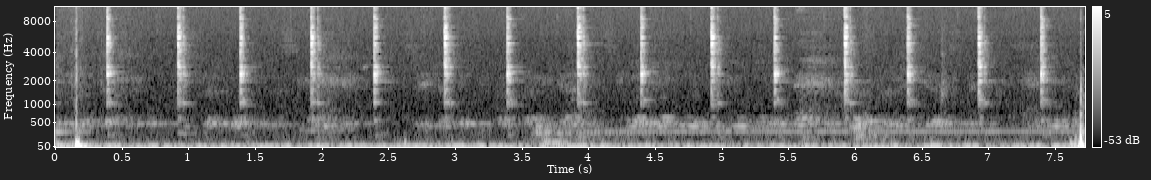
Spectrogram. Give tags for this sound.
clock home radio tic-tac

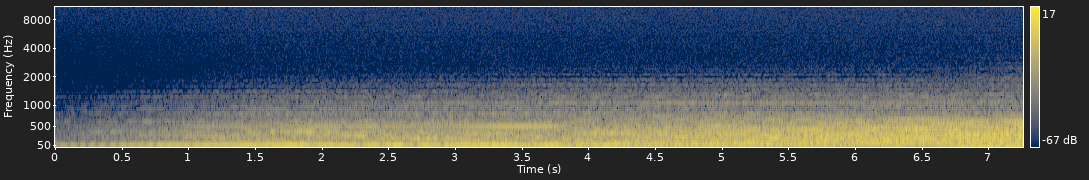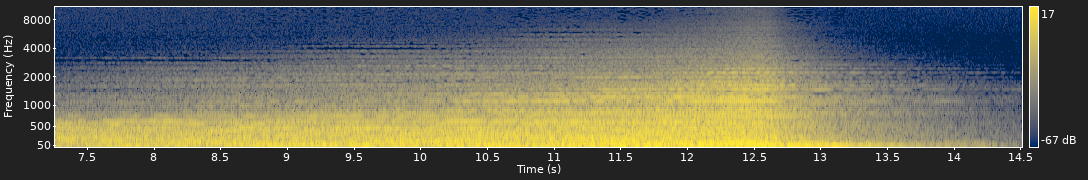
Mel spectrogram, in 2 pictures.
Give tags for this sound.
bass-clarinet crescendo transformation

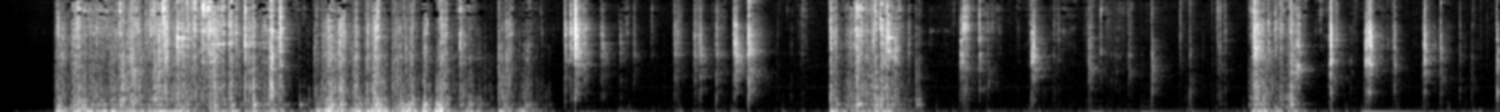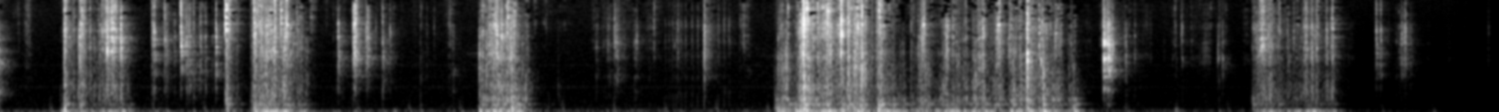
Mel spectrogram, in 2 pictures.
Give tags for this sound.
czech cz panska lego

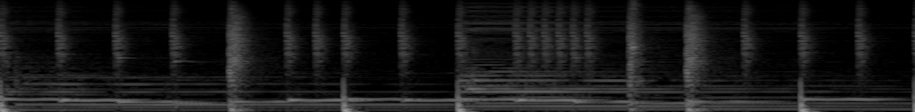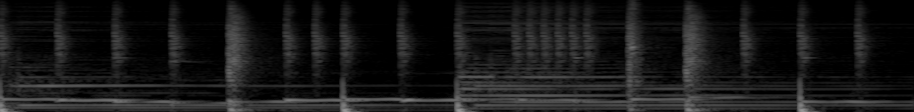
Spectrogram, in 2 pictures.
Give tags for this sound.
drum-loop rhythm percussion-loop quantized percs groovy beats

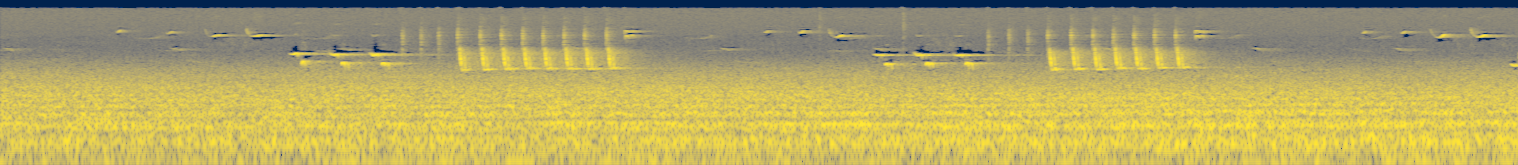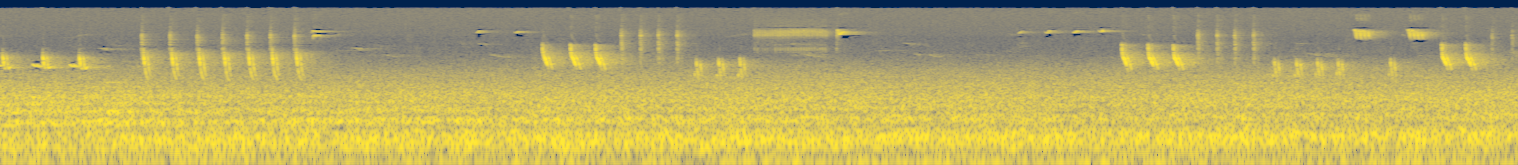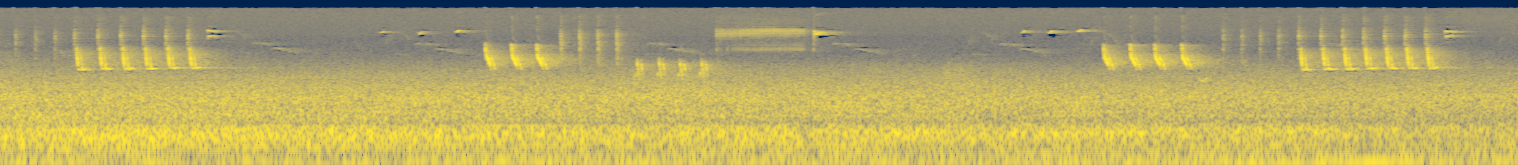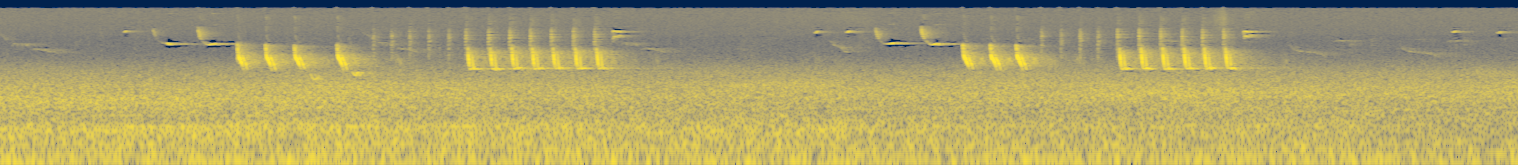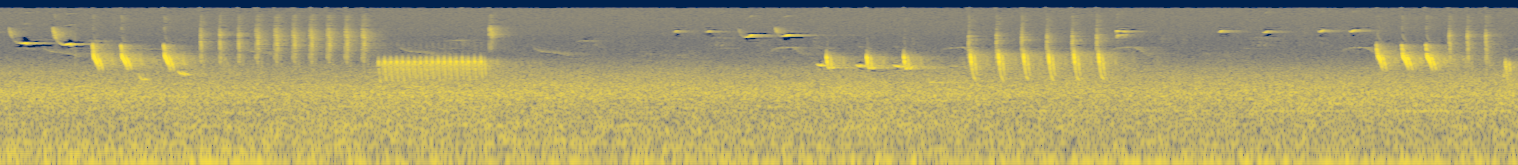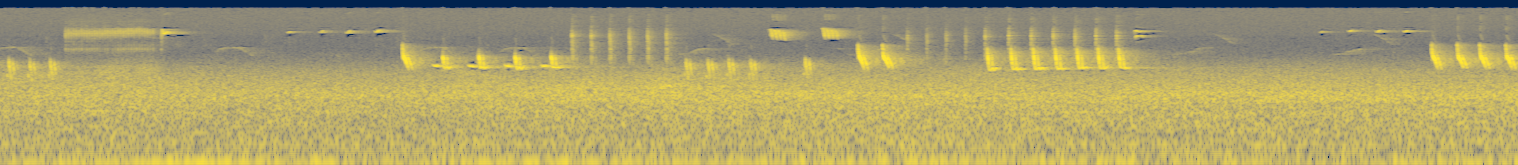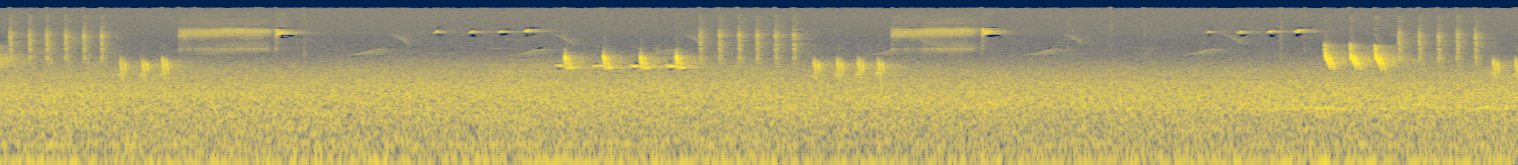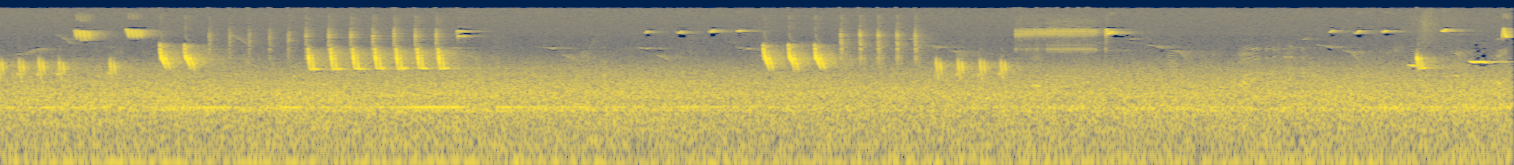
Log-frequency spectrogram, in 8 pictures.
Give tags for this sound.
bird birds birdsong field-recording nature nightingale

